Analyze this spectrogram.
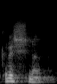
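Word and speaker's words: कृष्ण: is how we pronounce Krishna did you get it we write it correct but we pronounce it wrong we pronounce it as this Krishna normally but it should be Krishna so so the middle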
